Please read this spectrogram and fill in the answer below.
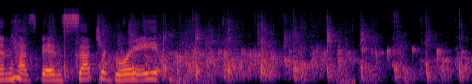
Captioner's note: clapping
